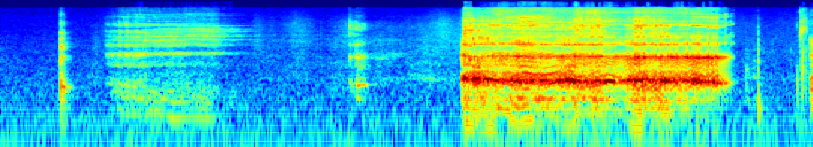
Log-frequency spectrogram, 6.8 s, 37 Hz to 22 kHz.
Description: Hey youtube this is my burping video the 6th or 7th i caint remember so yh thanks for watching and enjoy :D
